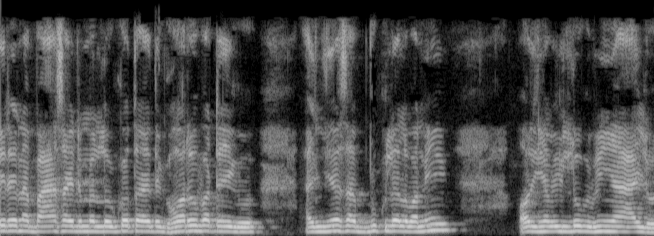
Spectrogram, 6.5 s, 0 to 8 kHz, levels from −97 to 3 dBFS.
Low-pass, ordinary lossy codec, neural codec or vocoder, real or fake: 7.2 kHz; AAC, 48 kbps; none; real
